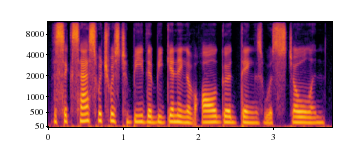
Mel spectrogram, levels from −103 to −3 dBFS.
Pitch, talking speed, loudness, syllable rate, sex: 180 Hz, 220 wpm, -19 LUFS, 5.1 syllables/s, female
